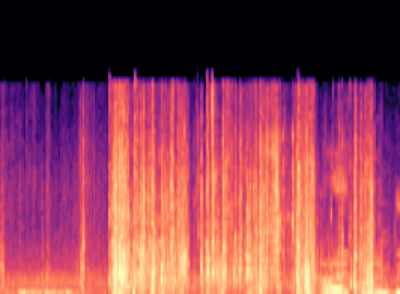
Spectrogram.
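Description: Plastic grocery bags and food packaging crinkling and rustling as shopping is handled, in quick crackly bursts, after a brief low rumble at the start. A voice comes in near the end.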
